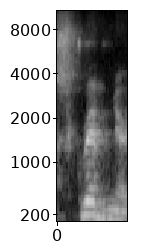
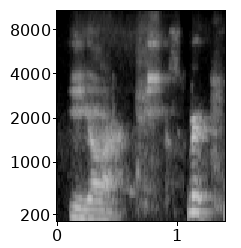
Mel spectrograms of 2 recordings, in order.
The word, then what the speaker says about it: Scrivener: And it's not Scribner, it's Scrivener. Scrivener.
